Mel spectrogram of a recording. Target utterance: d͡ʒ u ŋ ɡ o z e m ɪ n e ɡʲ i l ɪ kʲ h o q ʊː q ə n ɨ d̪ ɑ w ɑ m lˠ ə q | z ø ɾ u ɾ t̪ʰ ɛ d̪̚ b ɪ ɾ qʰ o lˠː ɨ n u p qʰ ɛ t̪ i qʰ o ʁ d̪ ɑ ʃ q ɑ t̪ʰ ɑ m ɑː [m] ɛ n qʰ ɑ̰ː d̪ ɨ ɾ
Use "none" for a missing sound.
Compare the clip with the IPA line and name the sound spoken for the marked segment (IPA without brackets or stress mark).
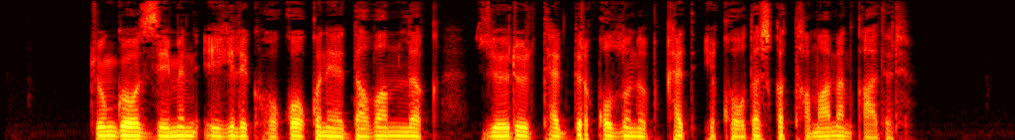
m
